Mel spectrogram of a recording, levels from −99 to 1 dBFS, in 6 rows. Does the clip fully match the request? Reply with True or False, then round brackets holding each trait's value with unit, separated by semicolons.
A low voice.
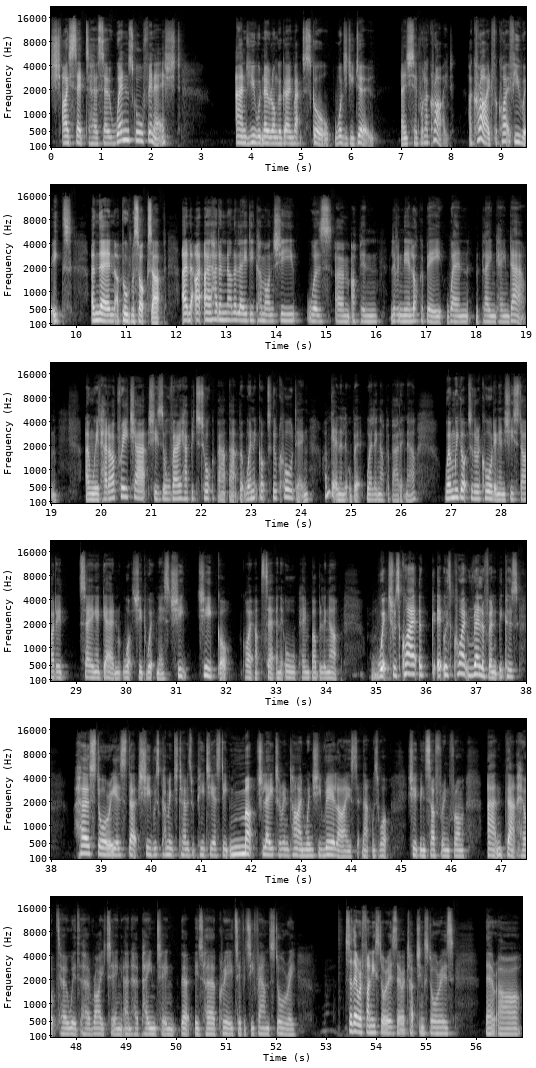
False (170 Hz)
